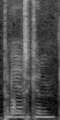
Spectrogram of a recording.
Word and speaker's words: Panopticon: Panopticon.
